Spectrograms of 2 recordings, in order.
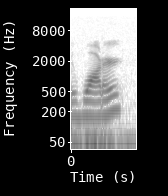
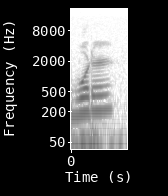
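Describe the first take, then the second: First: Said in the usual way. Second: "water" said as "wooder"; Pennsylvania pronunciation. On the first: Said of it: "I say water". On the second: Shown as a demonstration. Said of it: "pretty good about not saying".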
